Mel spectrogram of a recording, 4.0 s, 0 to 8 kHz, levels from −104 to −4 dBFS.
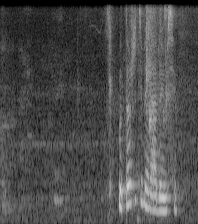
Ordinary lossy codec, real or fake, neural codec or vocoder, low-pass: none; real; none; 7.2 kHz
